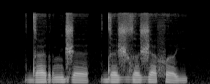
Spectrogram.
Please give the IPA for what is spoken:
dærnd͡ʒɛ | dɛʒzɜʒæfɜj

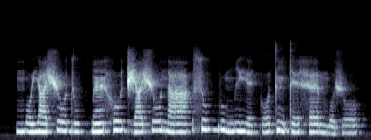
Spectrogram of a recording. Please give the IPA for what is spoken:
mo˨ja˨ ʃo˧du˨ɡ͡bɛ̃˧ ho˦d͡ʒa˧ ʃo˦na˧ | su˦ɡ͡bu˦˨mi˧ je˨ko˨˦tĩ˦˨te˧ hɛ˧ mo˨ʃo˧

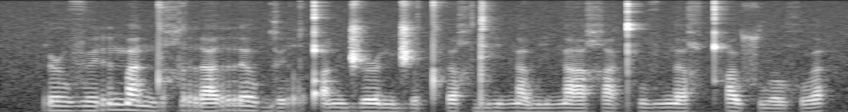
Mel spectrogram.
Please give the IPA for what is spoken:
ɾə˞ʊ̯vørma ndəχrarɜʊ̯ ɡørqʼənd͡ʒə˞nd͡ʒə tʰəχdji ŋawiŋaχa kʰuvŋɜχqʰɜ sʷɜʊ̯χʷa

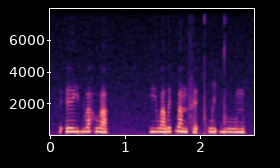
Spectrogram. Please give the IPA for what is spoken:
ʔeː˧j bɯ˦˥a̯hu˨˩a̯ | ju˩˦a̯we˥˩k̚la˨˩n se˨˩ʔkʰwi˥˩ʔ duː˧n

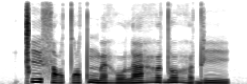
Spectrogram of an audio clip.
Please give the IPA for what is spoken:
ǀi˦sæ˨tˤɤ˨˦t ŋ͡mɛ˨ɦo˨læ˧ ɦə˦dɤ˦ɦə˨di˦˨

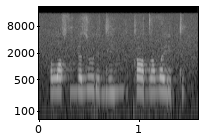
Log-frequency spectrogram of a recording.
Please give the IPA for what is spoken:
lˠɤsˤʎizɵ ɾɘde ʎɤkɵ dˤivet

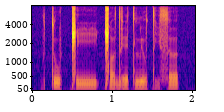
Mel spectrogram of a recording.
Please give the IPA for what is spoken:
tu ǁiːǁʌdɪːt lʲuti̤sə

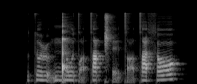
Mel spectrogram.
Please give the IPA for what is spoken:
toɭo̰ŋ͡ǃodɔ̰ tˤɛǁɛ̰tɛ̰tˤa sɔ

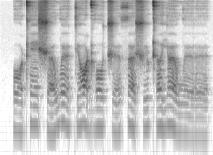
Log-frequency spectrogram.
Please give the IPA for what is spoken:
o˨˩ʈʰe˥ ʃœ˨˩˦ wø˥˨kʲɔ˧˥˧ ɖʱo˥ t͡ʃø˨˩˦ θœ˥˨ʃy˧˥ʈʰə˧˥˧ jœ˥˨wø˨˩ɾø˨˩

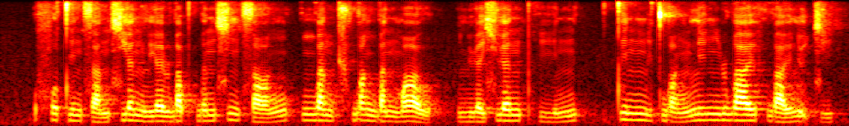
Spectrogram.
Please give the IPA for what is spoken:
fɤ˥˧t̪i˥˩nsa˧˥n ɕjɛ˥˧nljɛ˥˧ɻwä˥˩pʰwə˥n ɕi˥˩ŋsɑ˧˥ŋ | n̪wa˥˧n ʈ͡ʂʰwɑ˥˧ŋwa˥˧nmɑ˥˩ʊ̯ | lɥɛ˧˥ɕɥɛ˥npʰi˧˥n | t̪i˥nmi˧˥t̪wɑ˧˥ŋ li˥ŋɻwa˥ɪ̯ fwa˧˥ɪ̯ ly̰˨˩t͡ɕi˦

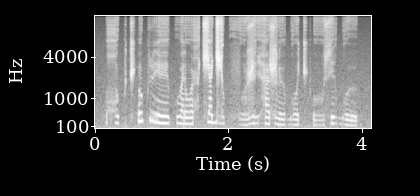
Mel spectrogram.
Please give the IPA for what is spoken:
χṳkʷt͡ʃʼɤkʷ re kʷaɾoħt͡ɕad͡ʑɤkʷ fo̤ ʐi̤haʂlʏ ɡʷɤ t͡ʃʼo̤si ɡʷɯ

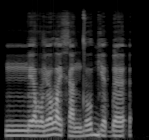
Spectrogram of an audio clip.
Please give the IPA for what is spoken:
mːelˠ jʏlˠexa ndobʲɜ ɓɜʔ

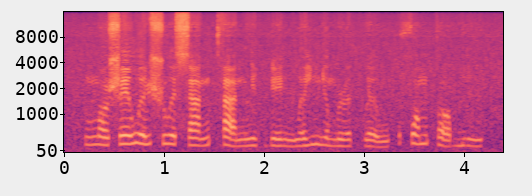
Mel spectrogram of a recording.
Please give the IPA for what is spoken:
ŋɔ˨˩ʂɛ˧˥wə˧˥jʂu˧ə̯ sa˨˩˦ŋ t̪ʰa˨˩˨n li˨˩p̚ɗe˨˩ŋwə˧˥j ɲə˨˩mɹə˨˩k̚lə˨˩˨w | fɔ˧mkɔ˨˩˨ ɓɨ˨˩

